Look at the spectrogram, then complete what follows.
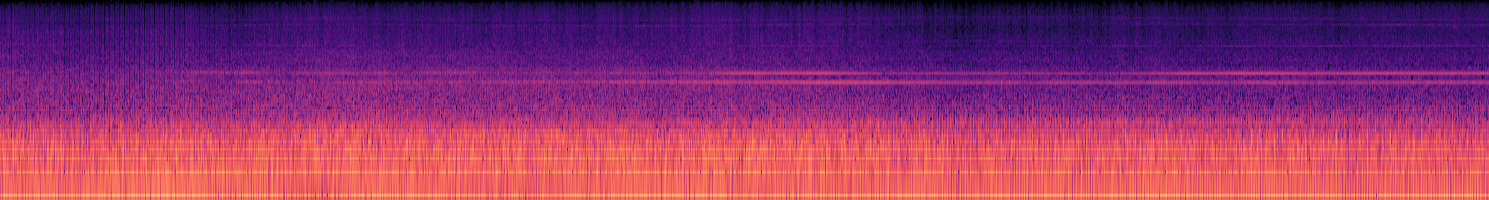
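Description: Helicopter in flight heard from inside the cabin: a steady, dense rotor and engine rumble with a thin high whine held above it.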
